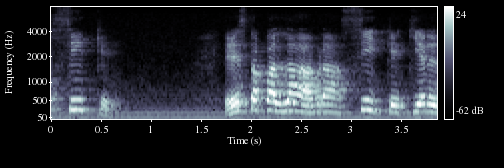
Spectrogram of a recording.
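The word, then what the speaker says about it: ψυχή: alma en griego hay una palabra que se pronuncia como psique esta palabra sí que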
